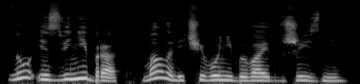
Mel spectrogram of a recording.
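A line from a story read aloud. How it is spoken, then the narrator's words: Quiet. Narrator (Russian): Спустя немного сказал тихо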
